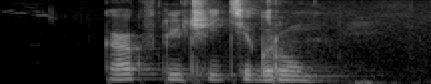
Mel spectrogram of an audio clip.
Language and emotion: Russian, neutral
